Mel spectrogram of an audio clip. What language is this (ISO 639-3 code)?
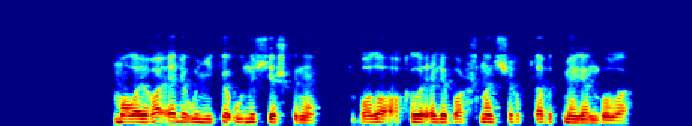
tat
